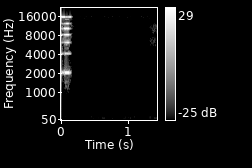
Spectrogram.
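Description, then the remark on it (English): A timer alarm gives one short, bright electronic beep, loud, then cuts off, leaving only a faint low hum in the background. “And the clock ends on the timer”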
